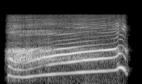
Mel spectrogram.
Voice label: Casting, jp; Lilia; kings raid

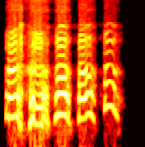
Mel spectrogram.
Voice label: Vox Happy jp; voices heroes jp; DarkFrey; kingsraid

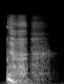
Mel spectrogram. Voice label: Vox, kr; Esker; kingsraid

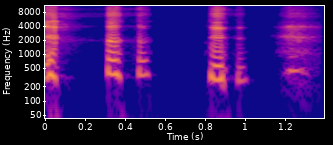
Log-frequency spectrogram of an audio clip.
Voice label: Vox Happy kr; heroes; Hilda; kingsraid

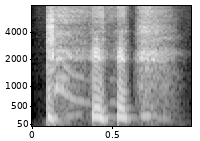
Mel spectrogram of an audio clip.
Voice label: Happy, jp; Theo; kings raid

